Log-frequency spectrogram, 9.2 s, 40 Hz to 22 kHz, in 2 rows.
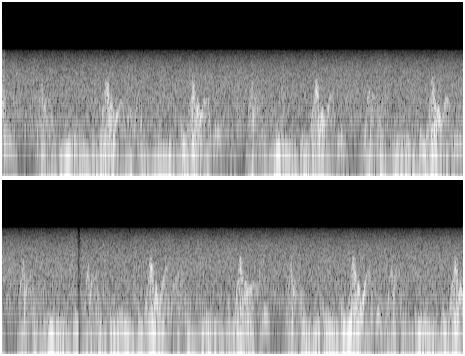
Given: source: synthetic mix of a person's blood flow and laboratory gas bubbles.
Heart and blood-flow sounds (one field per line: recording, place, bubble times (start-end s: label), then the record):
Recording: Doppler ultrasound of blood flow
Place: precordium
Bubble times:
0.00-0.06 s: bubbles
From the record:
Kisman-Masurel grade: 213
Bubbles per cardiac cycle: several, 3 to 8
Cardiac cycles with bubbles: 1 to 10%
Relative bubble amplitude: loud (0.450 to 0.775)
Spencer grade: 1 (occasional bubble signal discernible with the cardiac motion signal, with majority of cardiac periods free of bubbles)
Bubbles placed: only in the low amplitude regions of the cardiac cycle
